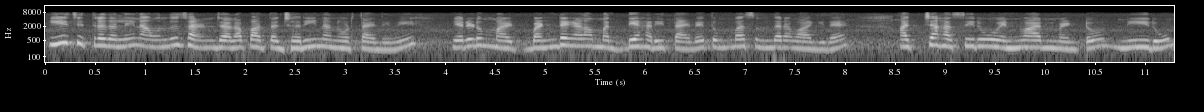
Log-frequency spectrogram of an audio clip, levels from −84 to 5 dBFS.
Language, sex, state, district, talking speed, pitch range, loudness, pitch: Kannada, female, Karnataka, Bijapur, 90 wpm, 240-285 Hz, -20 LUFS, 260 Hz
